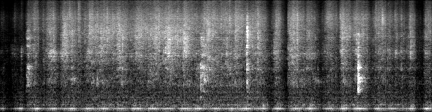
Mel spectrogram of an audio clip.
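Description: Beef sizzles in sesame oil in a pan, a dense crackling hiss over a low steady hum, with occasional scrapes and stirring clatters.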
